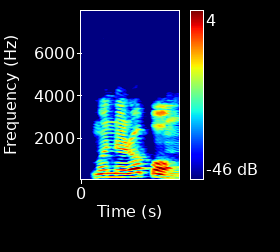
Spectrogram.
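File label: "meneropong", Malay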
